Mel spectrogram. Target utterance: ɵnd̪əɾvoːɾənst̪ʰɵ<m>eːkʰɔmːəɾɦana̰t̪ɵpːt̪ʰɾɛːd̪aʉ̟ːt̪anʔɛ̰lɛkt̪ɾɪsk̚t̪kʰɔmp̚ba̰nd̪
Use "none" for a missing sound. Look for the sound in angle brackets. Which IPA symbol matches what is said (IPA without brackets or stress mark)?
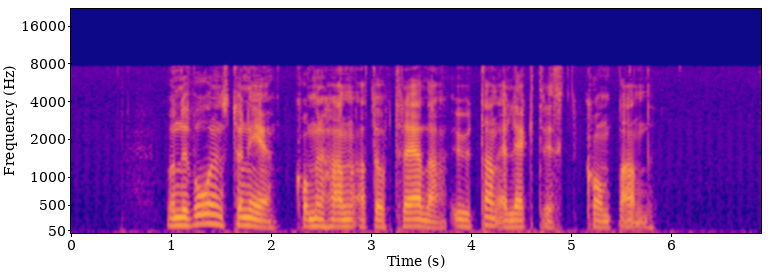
ɳ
